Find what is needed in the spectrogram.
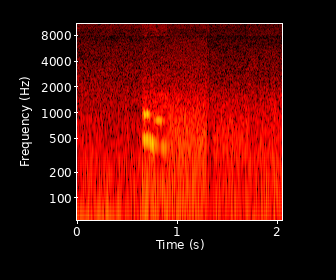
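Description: A single short animal call about two-thirds of a second in, falling slightly in pitch, over faint room tone.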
